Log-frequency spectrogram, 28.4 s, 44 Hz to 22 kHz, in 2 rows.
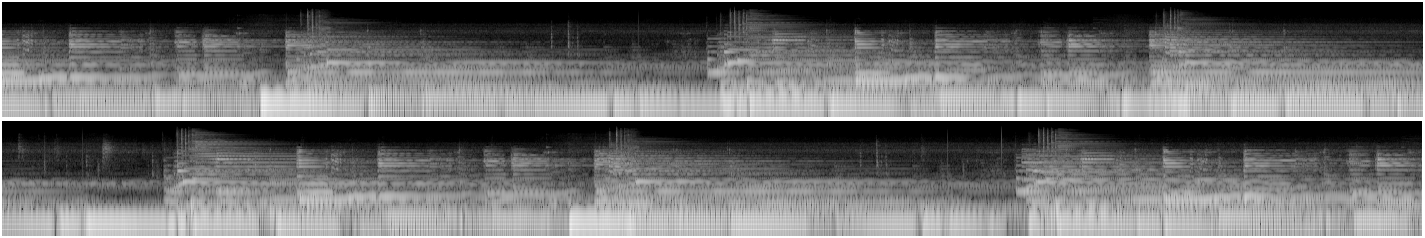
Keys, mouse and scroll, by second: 0.1 click, 0.7 ctrl+click, 1.0 click, 1.3 click, 1.8 shift+middle click, 1.9 click, 2.1 g, 2.1 l, 2.3 ctrl+click, 2.8 shift+middle click, 2.9 ctrl+click, 3.4 shift+middle click, 3.5 ctrl+click, 3.9 click, 4.2 ctrl+z, 4.3 shift+middle click, 4.4 click, 4.5 shift+middle click, 4.8 shift+middle click, 4.9 shift+middle click, 5.1 click, 5.6 shift+middle click, 5.7 click, 5.8 shift+middle click, 5.9 Tab, 5.9 ctrl+z, 6.1 ctrl+click, 6.1 ctrl+z, 6.3 shift+middle click, 6.3 ctrl+click, 6.5 shift+middle click, 6.9 shift+middle click, 6.9 ctrl+click, 7.1 ctrl+middle click, 7.3 shift+middle click, 7.5 Tab, 7.5 ctrl+middle click, 7.5 click, 7.7 Down, 7.7 click, 8.0-9.1 drag, 9.7 click, 10.6 click, 11.6-15.2 drag, 15.2 x, 15.7 Tab, 15.9 click, 16.4 s, 17.4 scroll up 2, 17.5 Tab, 17.7 g, 18.3 s, 18.8 s, 19.3 click, 19.6 click, 19.8 Tab, 20.0 click, 20.9 click, 21.1 click, 22.1 scroll down 2, 22.4 Tab, 22.9 click, 23.0-24.3 shift+middle drag, 24.3-28.4 drag.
